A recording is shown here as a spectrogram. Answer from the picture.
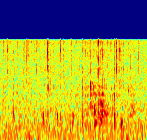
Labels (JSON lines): {"label": "ambient", "recorder": "HydroMoth"}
